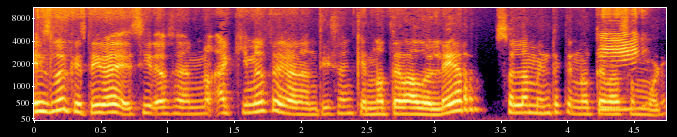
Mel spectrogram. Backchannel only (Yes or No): No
